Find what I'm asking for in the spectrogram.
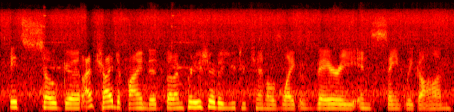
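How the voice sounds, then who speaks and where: The speaker has an American accent and hardly pauses at all. Noticeable background noise runs under the voice. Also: fairly quick pace. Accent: slight Southern accent, mostly word choice. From US South, Florida. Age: 30s. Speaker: streamer. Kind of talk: casual chat. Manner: animated.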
